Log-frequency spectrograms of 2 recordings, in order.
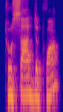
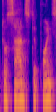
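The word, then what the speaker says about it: torsades de pointes: Torsades de points, that's the French pronunciation. You can call it torsades de points as well.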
